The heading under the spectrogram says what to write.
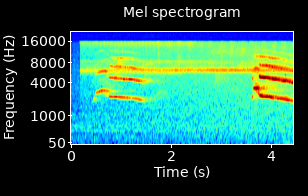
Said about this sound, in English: It's an eagle. Screech. Mm-hmm. Classic screech. Yeah. Eagle sounds. Sounds like fucking America.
